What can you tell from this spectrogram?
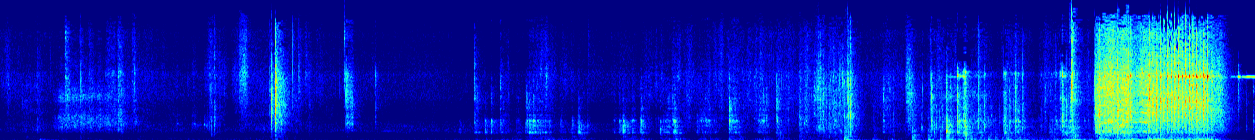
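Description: Small metal parts clicking and being handled, then an impact wrench (nut gun) runs in one rattling burst of about a second and a half near the end, nipping up the ball-pin retainer on a classic Mini front swivel hub over its shim pack.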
